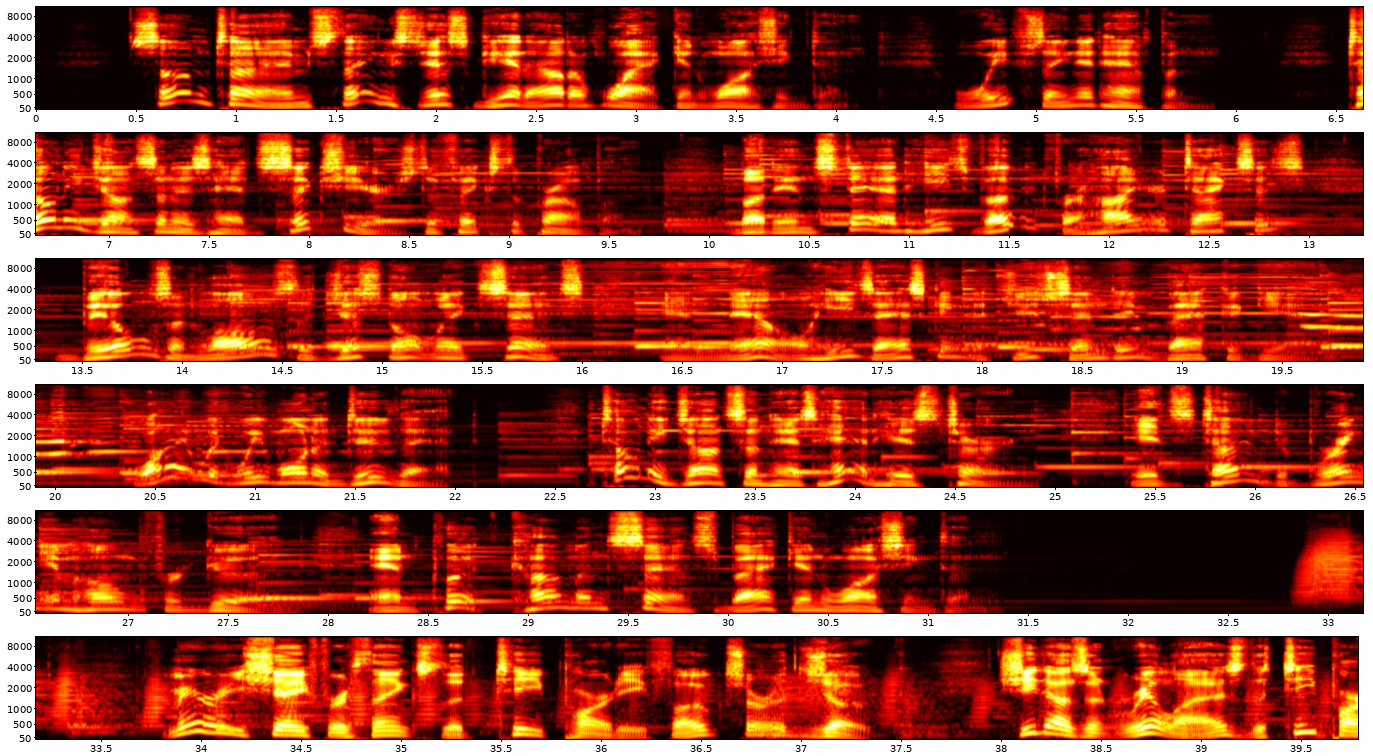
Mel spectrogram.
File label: political negative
